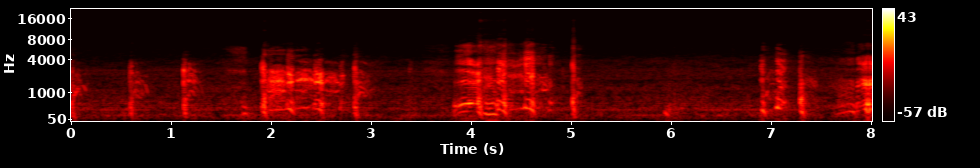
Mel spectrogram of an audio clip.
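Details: Two adults, a woman and a man, cough repeatedly in harsh, irregular bursts, with a few sharp single coughs and some throat clearing: a persistent, forceful cough.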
